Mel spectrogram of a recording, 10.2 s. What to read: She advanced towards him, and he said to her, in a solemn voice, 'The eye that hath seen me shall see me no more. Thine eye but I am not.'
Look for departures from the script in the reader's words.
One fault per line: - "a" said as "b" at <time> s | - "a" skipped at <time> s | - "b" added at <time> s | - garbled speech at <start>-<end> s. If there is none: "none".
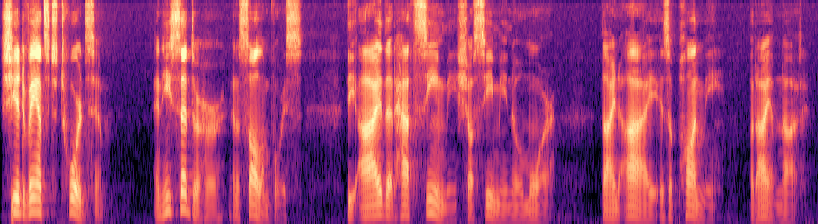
- "is upon me" added at 8.2 s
